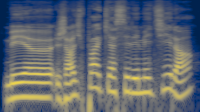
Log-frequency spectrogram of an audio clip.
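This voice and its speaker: A man recording let's play commentary, talking to his viewers and to game characters, swinging from low muttering to sudden loud outbursts. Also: fairly quick, clear, resonant tone, dry recording, studio quality. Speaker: gaming YouTuber.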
